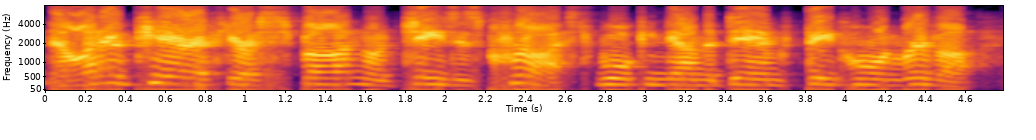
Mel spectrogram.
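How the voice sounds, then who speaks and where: A woman's voice: fairly low pitch, unhurried, pushed and bright, low-quality recording. A woman voicing a blustering male vice admiral who barks commands over the radio. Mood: barking. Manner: barking, commanding.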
